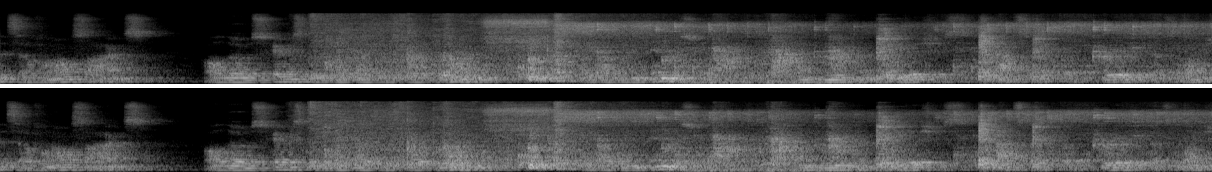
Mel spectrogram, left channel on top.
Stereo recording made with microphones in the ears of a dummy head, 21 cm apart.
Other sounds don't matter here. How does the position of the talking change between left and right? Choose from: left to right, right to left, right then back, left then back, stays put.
left then back.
